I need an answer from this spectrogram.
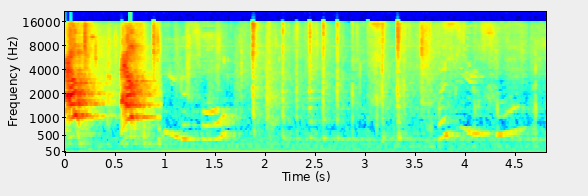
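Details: Boston Terrier puppies at home, from a trio of females named Panda, Koala (12 weeks) and Grizzly (9 weeks), playing indoors: two loud sharp yelps open, then soft wavering whines rise and fall twice amid quiet room noise.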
